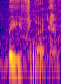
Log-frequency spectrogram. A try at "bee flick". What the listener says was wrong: Not beef lick, bee flick. I feel like the way you're saying it sounds like beef lick, like you're licking beef.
